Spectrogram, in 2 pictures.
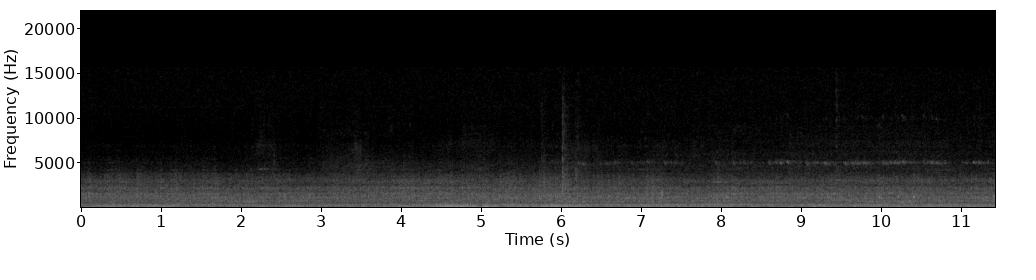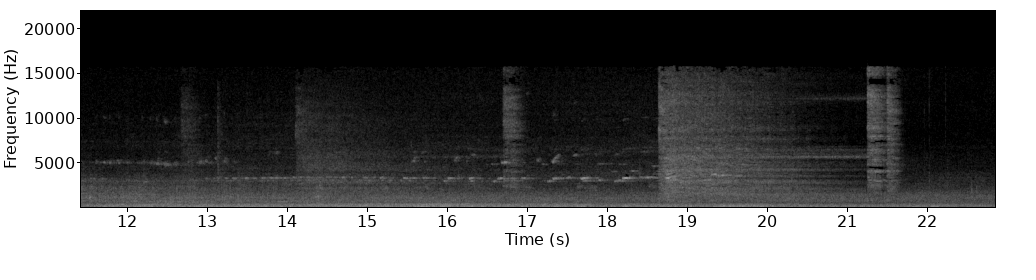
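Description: Suburban electric multiple unit running into a station and braking to a stop. Its wheels run over the rails with steady rumbling, and a high steady brake squeal starts about halfway through. A short burst of hiss comes near the end.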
